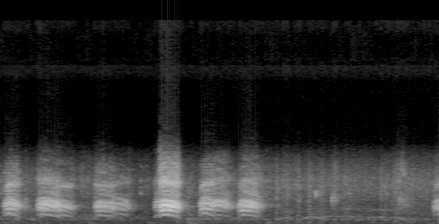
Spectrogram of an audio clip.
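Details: Crow calls in a steady run of six raucous caws about half a second apart, followed by quieter background cawing.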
